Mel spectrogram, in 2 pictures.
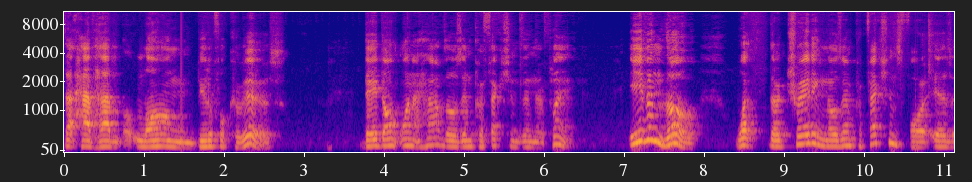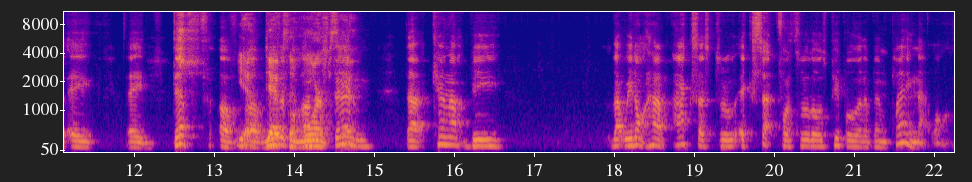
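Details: Adult male speaker; ordinary speech.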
